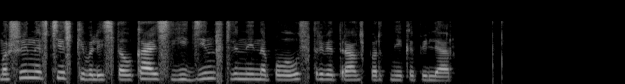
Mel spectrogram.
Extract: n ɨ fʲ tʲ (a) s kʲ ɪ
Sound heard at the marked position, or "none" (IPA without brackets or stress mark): i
